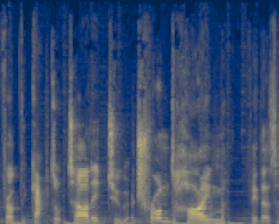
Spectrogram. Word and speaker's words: Trondheim: in Estonia flight from the capital talent to Trondheim figure that's how it's pronounced in Norway our first ever time on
